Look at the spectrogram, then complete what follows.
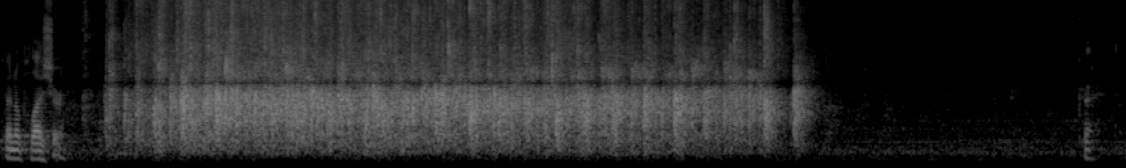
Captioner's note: applause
